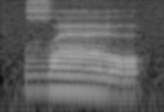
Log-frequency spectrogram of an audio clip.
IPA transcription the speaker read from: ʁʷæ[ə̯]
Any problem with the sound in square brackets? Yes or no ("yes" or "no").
no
